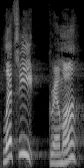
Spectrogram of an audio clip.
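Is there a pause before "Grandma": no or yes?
yes. There is a pause before Grandma.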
